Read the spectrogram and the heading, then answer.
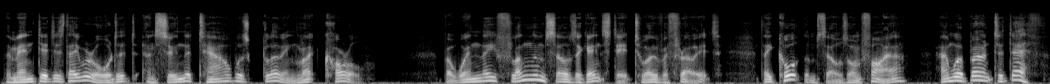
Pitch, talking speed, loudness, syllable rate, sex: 125 Hz, 200 wpm, -18 LUFS, 5.5 syllables/s, male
